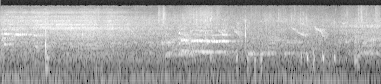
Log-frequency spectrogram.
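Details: Japanese-Cuban bantam cross cockerel gives a vigorous crow, a strained held note about a second long, followed by a run of short, quick clucks over steady background hiss.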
